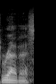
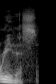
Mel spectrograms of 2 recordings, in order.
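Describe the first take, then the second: First: The name begins like the word 'reverence'. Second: The name does not begin like 'reverence'. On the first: The speaker calls it right. "Because it sounds like reverence" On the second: The speaker calls it wrong. "It's not Revis"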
